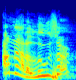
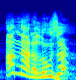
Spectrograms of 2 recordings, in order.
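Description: First: Louder, chest-out I'm not a loser; chest puffed out. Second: Loud declaration of I'm not a loser; declared aloud. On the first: Preacher showing how to say it with chest puffed, proud and loud. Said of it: "puff out your chest when you say that". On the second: Preacher modelling the declaration for the church, loud. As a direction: proclaim it to the room. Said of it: "So say this". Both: Shown as a demonstration.

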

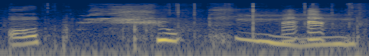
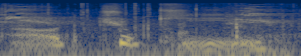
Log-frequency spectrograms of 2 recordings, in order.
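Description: First: Slow, drawn-out higher croon; sung, stretch the name out fondly. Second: Slow soft whisper. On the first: Owner greeting her pet bird, slow croon. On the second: Owner whispering to her pet bird. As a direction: breathe the name fondly. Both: Real, not acted.

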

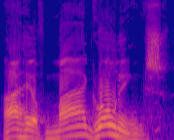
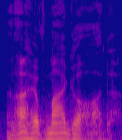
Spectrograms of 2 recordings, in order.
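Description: First: Groanings drawn out slowly and falling; heavy slow groanings; slow weight on groanings. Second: And I have my God dropped soft and low; hushed reassurance of God; softer, lower God line. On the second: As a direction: let God land quietly. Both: Shown as a demonstration.

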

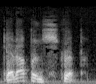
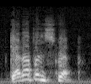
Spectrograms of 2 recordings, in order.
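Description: First: Commanding. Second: Insistent command. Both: Acted. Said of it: "he announced".

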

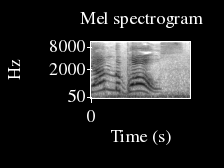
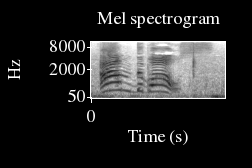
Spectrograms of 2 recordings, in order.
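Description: First: Said in the usual way. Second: Each word slow and spaced; slow, firm declaration; slow emphatic. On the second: Acted. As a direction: drag out I'm the boss deliberately. Repeating the boss line, slowed.

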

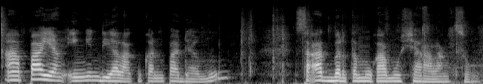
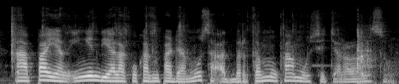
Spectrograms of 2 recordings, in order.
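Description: No difference in how they are said.

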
